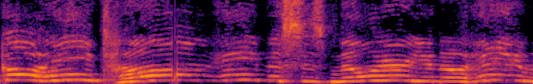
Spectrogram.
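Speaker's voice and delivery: very high, acted-out hellos; imitated friendly calling to passers-by; called-out greetings. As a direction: greet one acquaintance after another, pitched right up. Acting out greeting everyone around her.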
